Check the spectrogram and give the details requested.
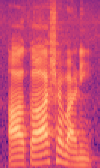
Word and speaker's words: आकाशवाणी: पूरा बोलना चाहिए जनता ऐसे ही आकाशवाणी इसका उच्चारण शुद्ध यदि करना है तो वह है आकाशवाणी दिन दर्शिका दिनदर्शिका अर्थात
